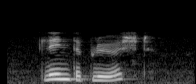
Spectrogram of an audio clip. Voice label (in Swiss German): "linde bluescht", Bas Rhin; vin; tilleul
